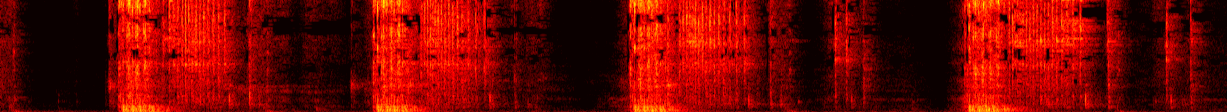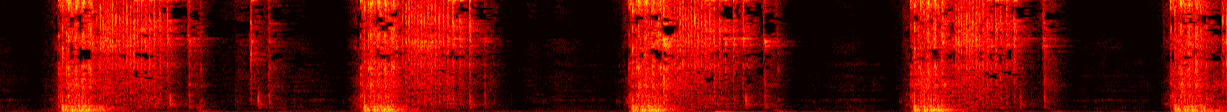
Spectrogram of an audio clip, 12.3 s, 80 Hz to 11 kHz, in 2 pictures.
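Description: Hybrid Husqvarna 50 chainsaw with a Partner 5000 top end being pull-started: about nine quick pulls of the recoil starter rope, roughly one every second and a half, each a short whirr of the engine turning over. It does not fire between pulls; the saw has no choke.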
